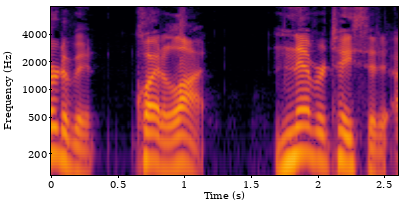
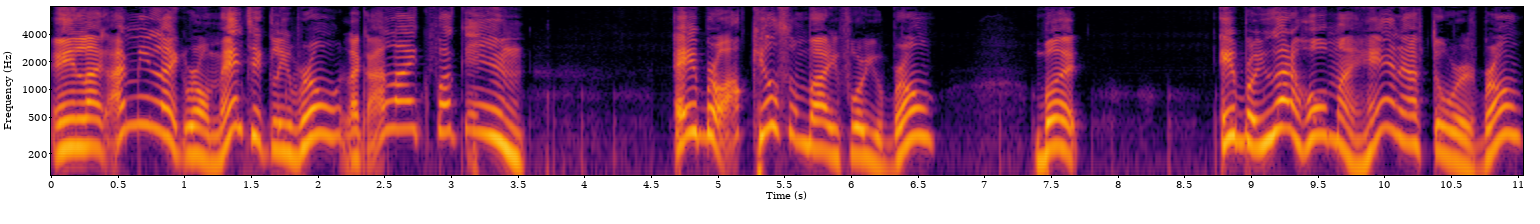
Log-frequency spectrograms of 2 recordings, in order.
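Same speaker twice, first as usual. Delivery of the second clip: put-on street accent, very high pitched; 9 semitones higher than usual.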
